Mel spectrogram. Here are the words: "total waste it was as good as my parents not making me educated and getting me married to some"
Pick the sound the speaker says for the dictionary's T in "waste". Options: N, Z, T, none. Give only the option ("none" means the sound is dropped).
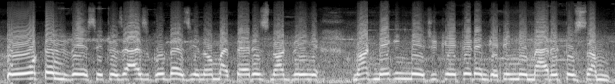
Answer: none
